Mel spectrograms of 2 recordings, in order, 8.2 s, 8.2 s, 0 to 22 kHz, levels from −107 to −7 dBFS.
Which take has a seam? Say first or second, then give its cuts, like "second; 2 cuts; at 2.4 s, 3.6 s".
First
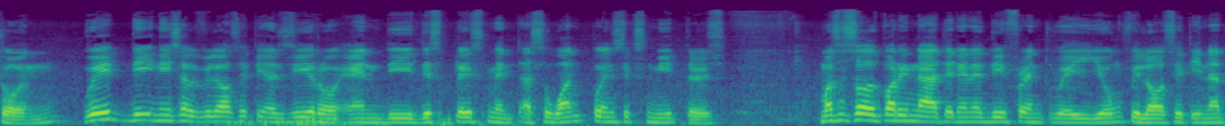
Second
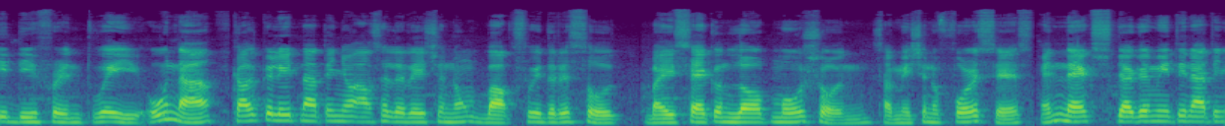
second; 3 cuts; at 1.5 s, 4.2 s, 6.9 s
